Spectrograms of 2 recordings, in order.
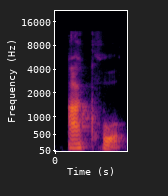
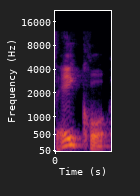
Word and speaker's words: Akool: So for example, if I do Akool, they'll read it as Akool, even though we like to pronounce it as Akool. So when you're typing it, one advice I could give is, instead of doing Akool, do A space cool.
